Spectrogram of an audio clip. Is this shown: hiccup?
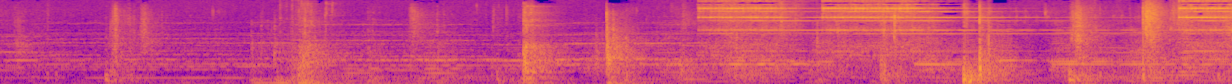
no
